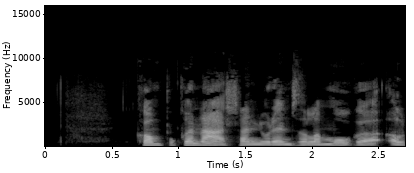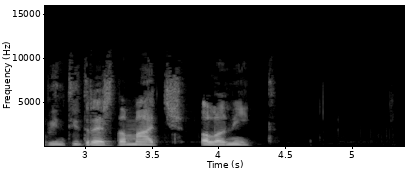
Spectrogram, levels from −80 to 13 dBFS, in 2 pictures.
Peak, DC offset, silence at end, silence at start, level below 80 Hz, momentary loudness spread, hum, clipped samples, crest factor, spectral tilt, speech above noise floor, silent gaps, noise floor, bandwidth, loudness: -2 dBFS; under 0.1%; 1.15 s; 0.7 s; -74 dBFS; 6 LU; none; under 0.1%; 22 dB; -4.5 dB/octave; 50 dB; none; -73 dBFS; 10 kHz; -23 LUFS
